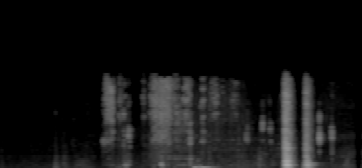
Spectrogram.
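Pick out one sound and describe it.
Hands handle a small metal box, which knocks and scrapes on a hard surface.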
